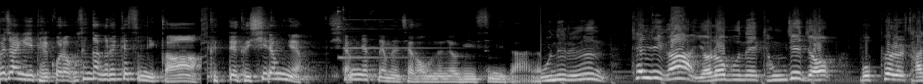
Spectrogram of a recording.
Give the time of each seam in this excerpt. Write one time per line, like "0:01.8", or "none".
0:02.1
0:05.3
